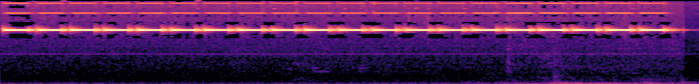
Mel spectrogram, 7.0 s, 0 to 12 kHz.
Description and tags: smoke alarm piep piep
little smoke alert.
Recorded with Rode NT-1a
